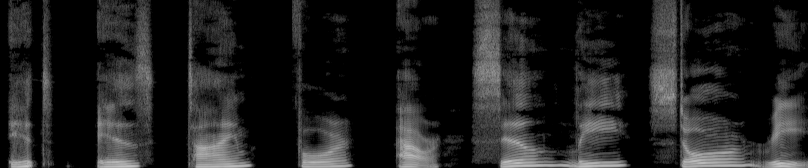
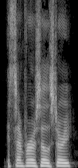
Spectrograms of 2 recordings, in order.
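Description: First: It is said very slowly. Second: It is said very quickly.

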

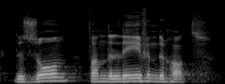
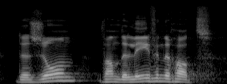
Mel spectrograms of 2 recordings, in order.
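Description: Both takes have the same delivery.

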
